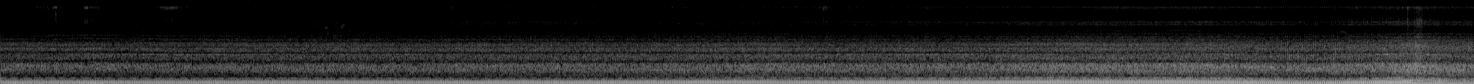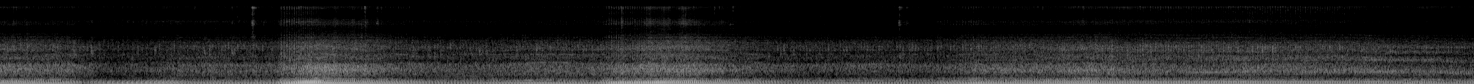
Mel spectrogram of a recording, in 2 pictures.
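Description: VST Shakti 932 compact tractor's diesel engine working under load as it pulls a mounted implement through the field. It runs steadily at first, then rises and falls in pitch three times in the second half, loudest about eighteen seconds in.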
